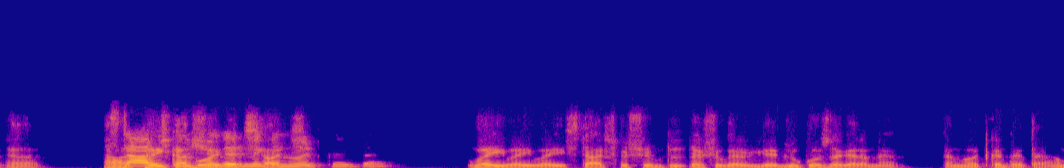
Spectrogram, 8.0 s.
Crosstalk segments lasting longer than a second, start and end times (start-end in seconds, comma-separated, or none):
0.8-2.3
